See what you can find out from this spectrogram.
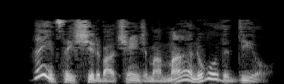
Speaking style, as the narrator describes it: she snapped

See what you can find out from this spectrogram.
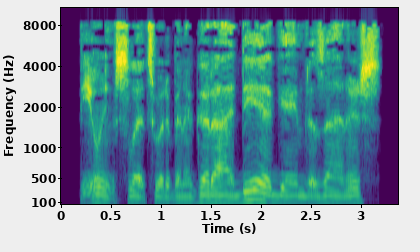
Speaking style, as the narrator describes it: he muttered

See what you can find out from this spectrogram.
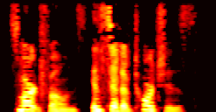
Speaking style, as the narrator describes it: Jessica sputtered

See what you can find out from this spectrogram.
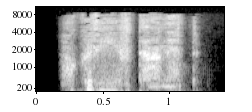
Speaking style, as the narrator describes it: She murmured

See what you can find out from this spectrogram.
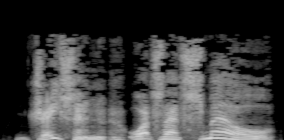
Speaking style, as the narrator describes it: Wolf groaned

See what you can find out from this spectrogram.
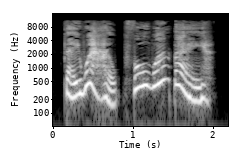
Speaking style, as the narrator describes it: I said brightly

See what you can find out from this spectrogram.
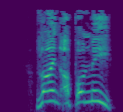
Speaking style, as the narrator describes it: he shouted

